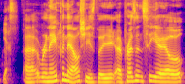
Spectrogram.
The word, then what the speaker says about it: Pinel: Uh with us today is Renee Patel. Did I pronounce that right? Panell? Yes. Uh Renee Panell, she's the uh president CEO CEO of Western Plant Health.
